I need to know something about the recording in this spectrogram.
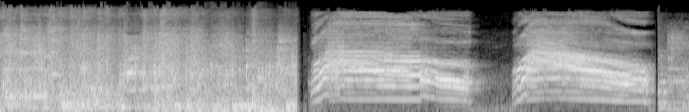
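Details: Cat sound from a short cat-fight compilation: two loud, drawn-out wailing caterwauls with stacked harmonics, each falling slightly at the end, separated by a brief pause, after a stretch of noisy background.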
